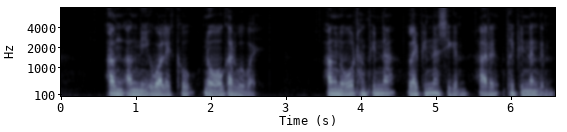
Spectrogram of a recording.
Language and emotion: Bodo, sad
